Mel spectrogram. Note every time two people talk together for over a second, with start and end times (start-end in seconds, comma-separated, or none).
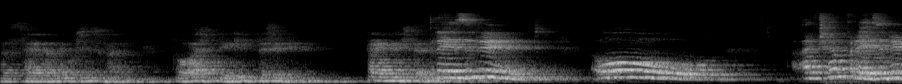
none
